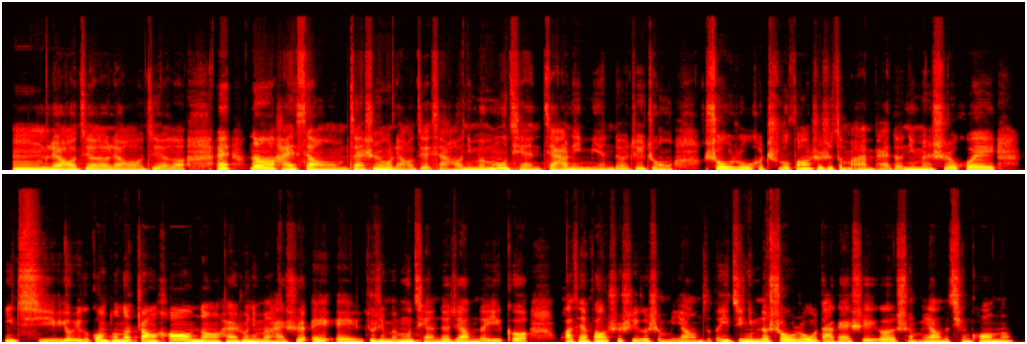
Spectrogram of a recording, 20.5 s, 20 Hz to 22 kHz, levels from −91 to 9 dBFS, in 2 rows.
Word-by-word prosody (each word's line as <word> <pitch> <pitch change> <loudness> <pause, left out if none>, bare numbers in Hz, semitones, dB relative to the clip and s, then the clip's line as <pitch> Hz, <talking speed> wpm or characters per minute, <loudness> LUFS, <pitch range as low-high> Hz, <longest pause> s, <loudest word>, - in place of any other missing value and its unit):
嗯， 190 -3 +6
了 170 0 +3
解 170 +1 -1
了 160 0 +1
了 160 0 -2
解 170 -2 -4
了。 145 -1 -5 0.3
哎， 265 +2 +4 0.2
那 310 -4 +6
还 220 -1 +2
想 175 -10 0
再 180 +2 0
深 220 +5 +2
入 215 -3 +5
了 - - -4
解 175 - -5
一 - - -6
下 - - -6
哈， 160 -2 -5
你 170 - +1
们 165 +1 +1
目 260 +5 +4
前 160 -5 -3
家 200 +3 -1
里 195 -3 +1
面 155 - -4
的 160 0 -4
这 170 +1 -2
种 160 -1 -4 0.3
收 225 -1 +3
入 225 -2 +1
和 190 - -4
支 175 - -7
出 230 0 -2
方 245 +4 +2
式 250 -2 -1
是 200 - -1
怎 160 - -3
么 - - -3
安 160 - -2
排 - - -7
的？ - - -6
你 170 -1 +1
们 175 +3 +1
是 255 +5 -1
会 240 -2 +1 0.3
一 265 -2 0
起 225 - -5
有 155 -3 -1
一 160 - 0
个 185 - -4
共 255 +4 +2
同 225 -1 +2
的 240 +1 +4
账 255 +1 +2
号 300 +2 +5
呢？ 200 -4 +3
还 190 -1 0
是 - - +1
说 215 - +1
你 200 - +3
们 165 -3 -1
还 155 -1 -3
是 175 +2 -3
AA？ 175 0 -1
就 210 +2 -2
是 200 - +2
你 180 - +3
们 160 - -2
目 200 +4 +3
前 155 -6 -5
的 165 +1 -1
这 175 - -2
样 165 -1 0
的 165 - -4
一 - - -3
个 - - -1 0.3
花 195 - 0
钱 200 +1 +1
方 220 +4 +3
式 230 -3 -4
是 180 - -5
一 - - -2
个 - - -2
什 - - -7
么 - - -9
样 150 +2 -5
子 175 - -12
的？ - - -12
以 165 - +2
及 170 +3 -3
你 195 - +5
们 165 - +1
的 165 - +1
收 220 +7 +2
入 245 -5 +2
大 180 -3 -2
概 160 -1 -4
是 165 - -3
一 155 - -3
个 170 0 -1
什 160 -2 -7
么 - - -10
样 165 0 0
的 175 - -3
情 170 0 -4
况 200 +1 +1
呢？ 185 +1 -2
185 Hz, 320 characters per minute, -23 LUFS, 165-225 Hz, 0.3 s, 嗯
